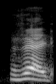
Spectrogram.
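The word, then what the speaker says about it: read: मैं पढ़ा था, आई हैड रेड। इसे रेड में प्रोनाउंसिएशन करेंगे क्योंकि रीड फर्स्ट फॉर्म है, सेकंड और थर्ड फॉर्म रेड हम बोलते हैं।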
